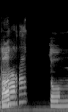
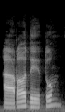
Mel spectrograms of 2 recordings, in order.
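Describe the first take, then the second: First: The d is dropped into a doubled t. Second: The d sound is pronounced before the t. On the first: The speaker calls it right. "huruf yang kosongnya itu tidak dibaca, huruf yang tasydidnya dibaca double" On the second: The speaker calls it wrong. "bukan arodetum"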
